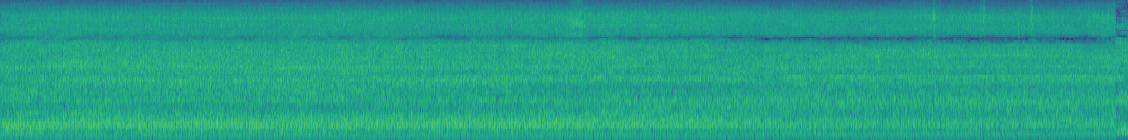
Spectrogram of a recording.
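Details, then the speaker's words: Very loud, harsh, raspy engine roar with a hissy edge and no muffling. "Suaranya berisik sekali ya teman-teman karena ada bunyinya itu."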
